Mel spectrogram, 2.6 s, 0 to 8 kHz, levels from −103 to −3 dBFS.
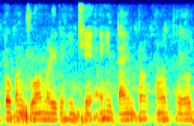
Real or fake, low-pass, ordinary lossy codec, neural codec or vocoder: real; 7.2 kHz; none; none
